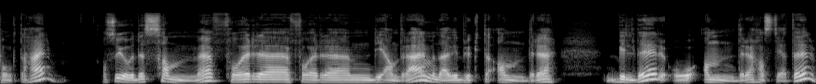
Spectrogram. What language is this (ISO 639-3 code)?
nor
